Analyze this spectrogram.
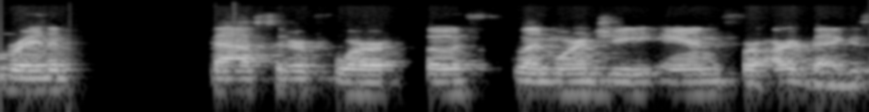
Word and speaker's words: Glenmorangie: of ambassador for both glenmorangie and for art bag is that correct that's correct yeah okay very good and and it is glenmorangie the only word that rhymes with orange correct it's absolutely true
